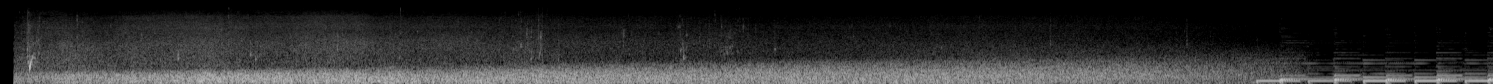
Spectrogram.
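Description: Ocean surf rushing steadily, easing off a little toward the end. A little before the end, an acoustic guitar starts strumming in a regular rhythm.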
